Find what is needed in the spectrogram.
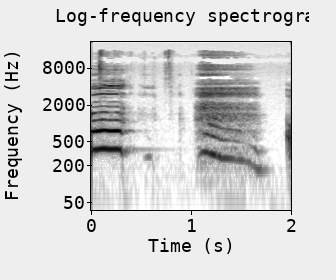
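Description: A woman's two short wordless vocal sounds, the second longer and falling in pitch, made with effort while peeling a sticker off a perfume bottle.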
